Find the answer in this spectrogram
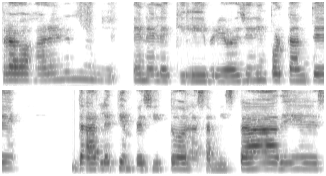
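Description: A woman speaks at a medium pitch. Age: 50s. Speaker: psychotherapist. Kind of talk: interview.

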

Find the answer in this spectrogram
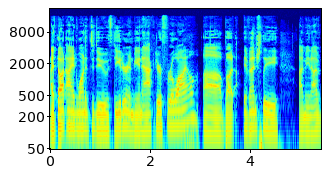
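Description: A man with an American accent talks at a fairly quick pace in a plain, everyday voice. His pitch variation is ordinary, and the recording is very clean with a silent background. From northern Illinois, Chicago suburbs. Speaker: TV sports reporter. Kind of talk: casual chat.

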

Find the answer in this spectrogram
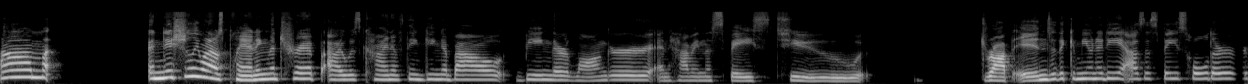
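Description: A woman with an American accent speaks at a fairly slow pace in an ordinary speaking voice, her fairly high pitch carried by lively intonation against a quiet background. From Colorado, US. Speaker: somatic practitioner. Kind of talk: casual chat.

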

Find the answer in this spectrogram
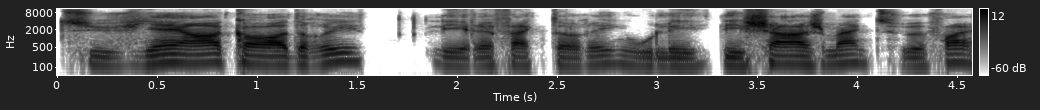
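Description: A man's normal speaking voice at medium pitch, fairly slow pace and ordinary pitch variation, with a dry, close sound, no echo and a quiet background. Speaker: software coach. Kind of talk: casual chat.

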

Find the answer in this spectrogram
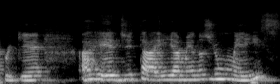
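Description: In a São Paulo accent, a woman talks at a fairly slow pace. Audible room echo mixes with noticeable background noise. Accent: Brazilian Portuguese, São Paulo. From Santo André, São Paulo, Brazil. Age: 30s. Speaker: marketing agency owner. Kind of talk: casual interview.

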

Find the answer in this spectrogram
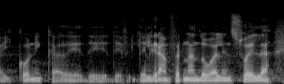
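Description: This man has a very deep, low voice. He talks at a moderate pace. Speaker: journalist. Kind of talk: press conference question.

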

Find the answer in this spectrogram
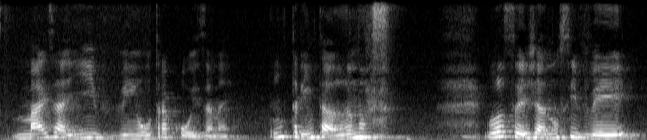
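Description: Very slowly and with lively intonation, a woman speaks at a fairly high pitch with audible room echo. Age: 30s. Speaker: public relations professional. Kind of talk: interview testimony.

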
